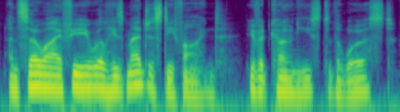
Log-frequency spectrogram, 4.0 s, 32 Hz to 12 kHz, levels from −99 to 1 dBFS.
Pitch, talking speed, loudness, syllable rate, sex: 100 Hz, 195 wpm, -18 LUFS, 4.5 syllables/s, male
